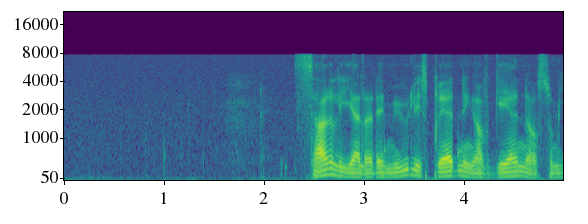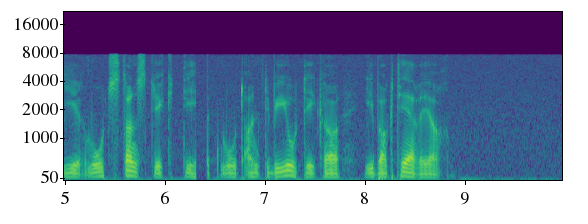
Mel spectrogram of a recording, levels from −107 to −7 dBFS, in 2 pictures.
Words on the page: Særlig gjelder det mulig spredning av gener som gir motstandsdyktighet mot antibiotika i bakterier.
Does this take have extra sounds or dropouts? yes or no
yes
